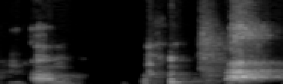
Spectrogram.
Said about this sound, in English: my dogs are going to bark because they see a squirrel. Sorry.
